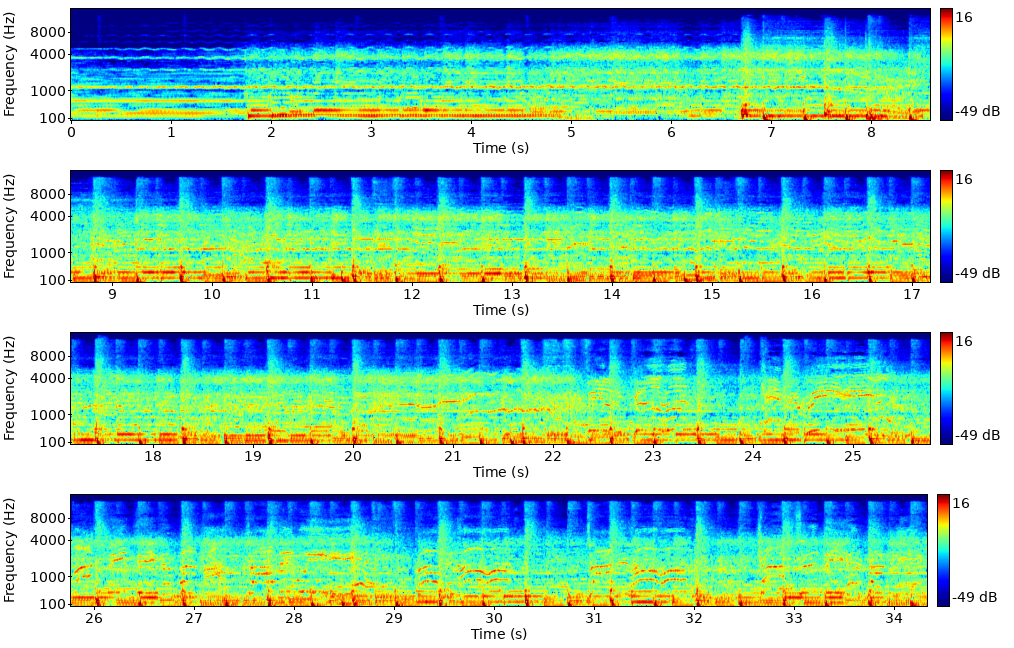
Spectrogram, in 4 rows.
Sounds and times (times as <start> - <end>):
Music: 0.0 - 34.3.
